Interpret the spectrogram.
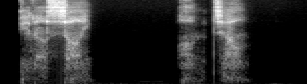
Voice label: いらっしゃい, システムボイス; アンちゃん; Windows等向けシステムボイス

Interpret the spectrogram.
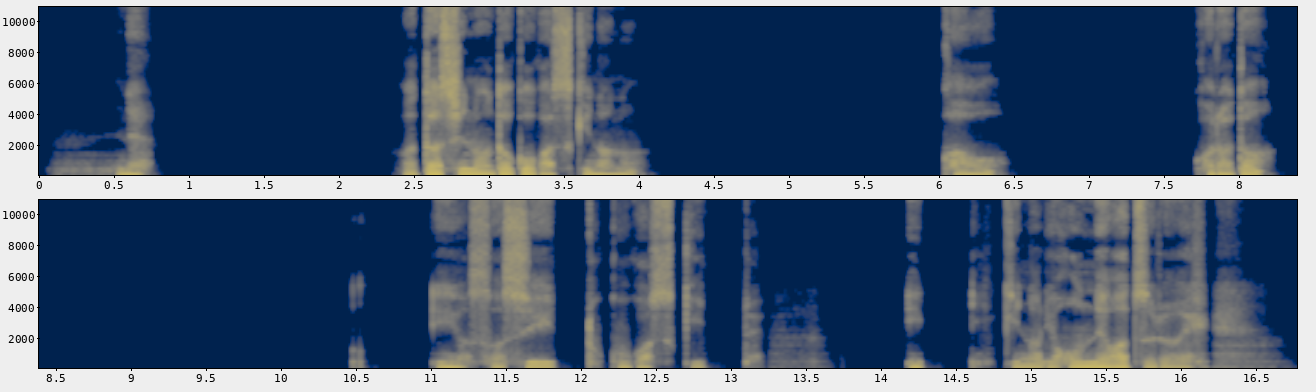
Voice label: ね？ 私のどこが好きなの？ 顔？ 身体？ 優しいとこが好きって…い、いきなり本音はずるい…, ASMR, アラーム音声

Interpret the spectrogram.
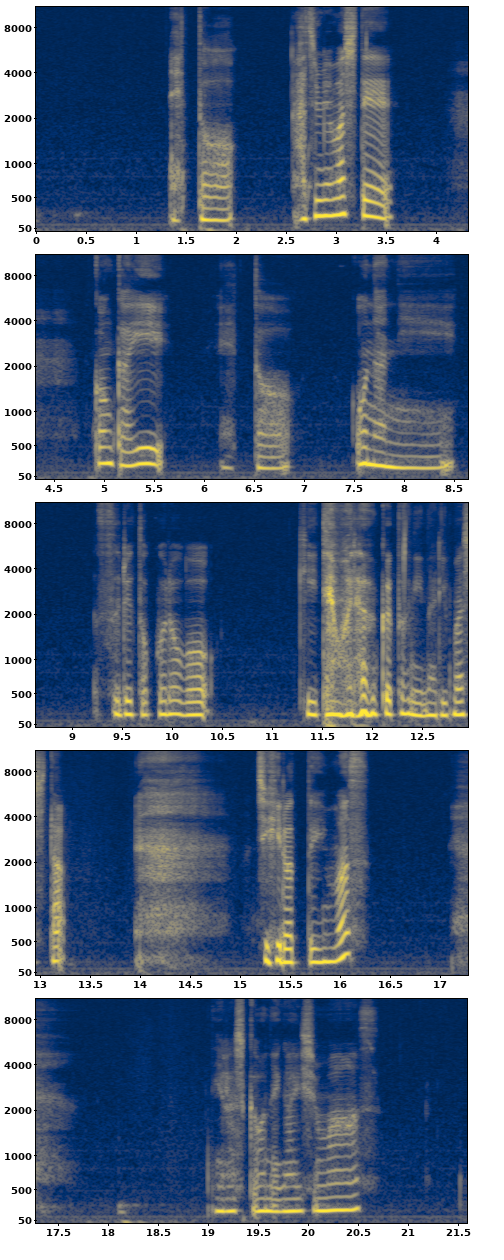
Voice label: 自己紹介インタビュー

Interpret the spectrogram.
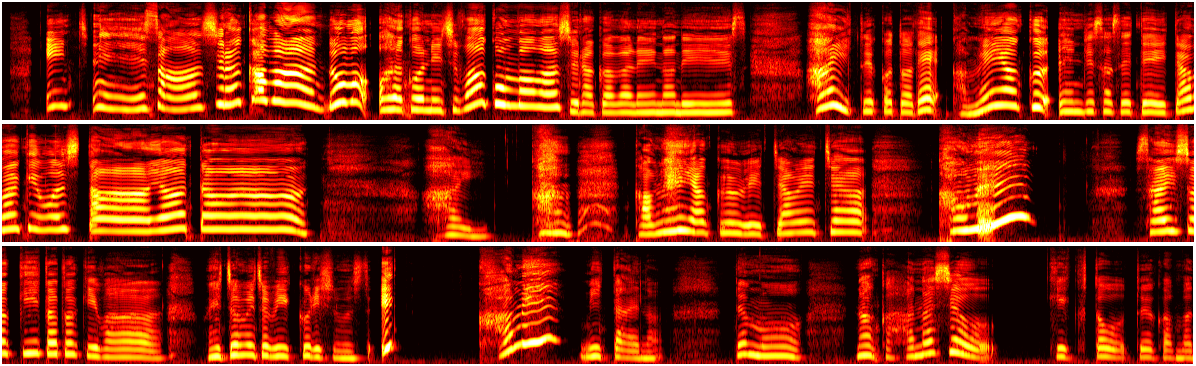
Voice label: フリートーク; SEなし

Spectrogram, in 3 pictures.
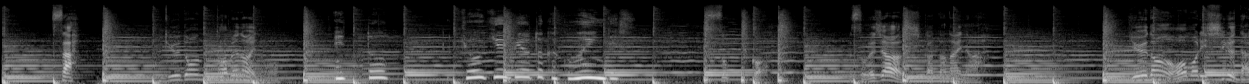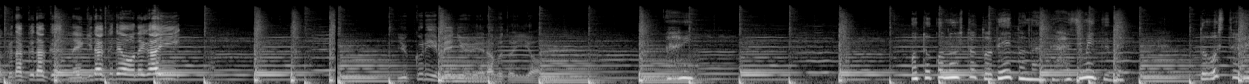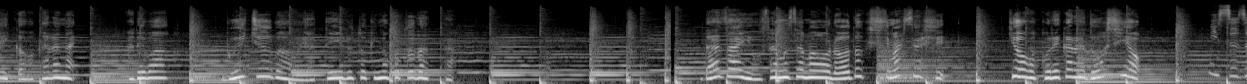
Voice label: ボイスドラマ; 女心を読まないある男の話

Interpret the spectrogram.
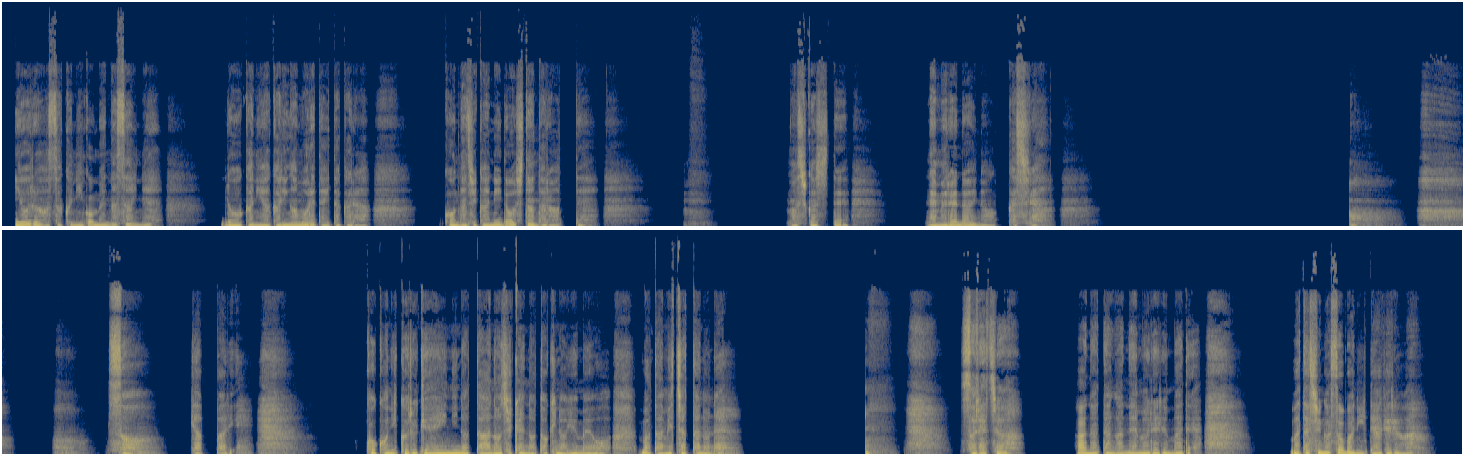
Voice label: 睡眠導入サポートボイス～耳かき、マッサージ、ストレッチ、抱きしめ添い寝、寝物語～, ASMR; 井河アサギ

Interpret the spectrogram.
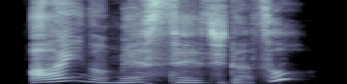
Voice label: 愛のメッセージだぞ, システムボイス; リクエストシステムボイス

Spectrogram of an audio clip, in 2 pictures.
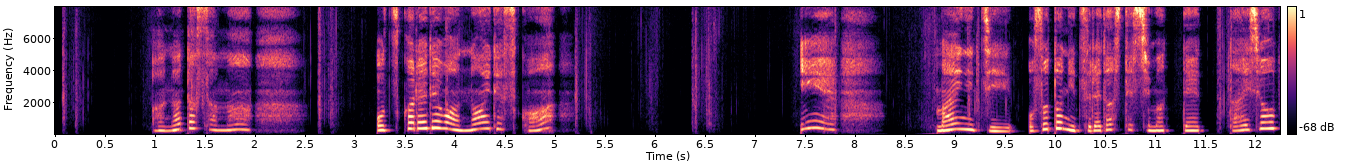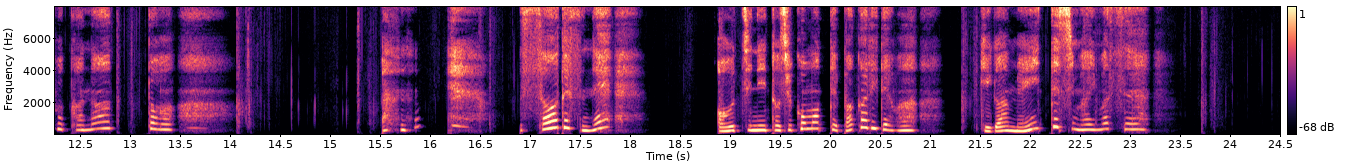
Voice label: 『耳舐めして差し上げます♪』, ASMR, 環境音無し

